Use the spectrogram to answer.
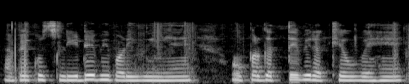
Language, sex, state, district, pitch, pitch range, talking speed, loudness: Hindi, female, Uttar Pradesh, Lalitpur, 190 Hz, 185-200 Hz, 205 wpm, -15 LUFS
